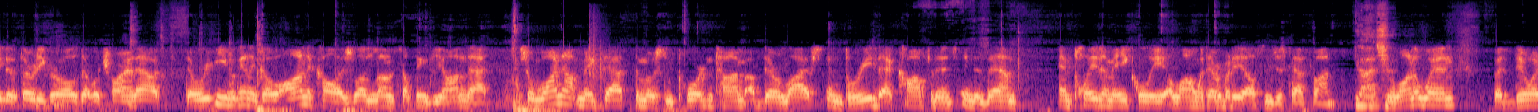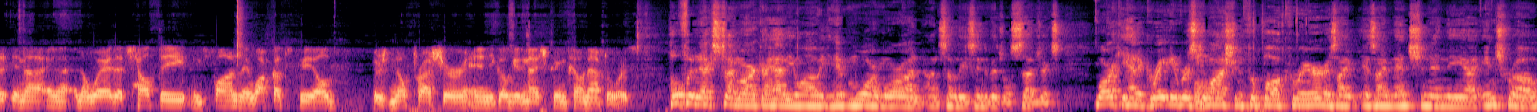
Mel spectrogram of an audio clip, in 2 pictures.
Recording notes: on the phone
